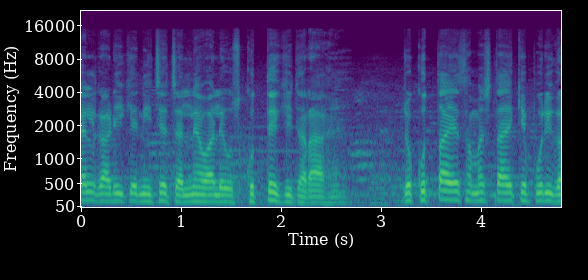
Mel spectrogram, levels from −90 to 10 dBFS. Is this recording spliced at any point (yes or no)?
no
